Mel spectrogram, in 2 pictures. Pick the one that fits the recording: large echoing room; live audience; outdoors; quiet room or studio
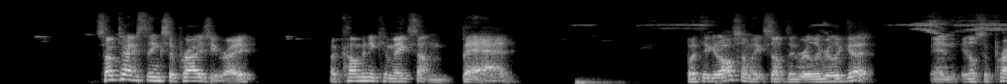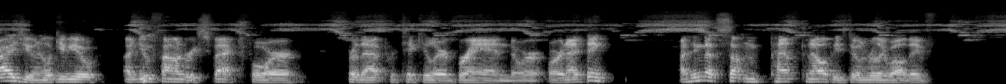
outdoors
